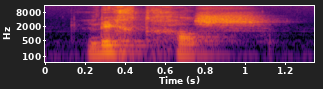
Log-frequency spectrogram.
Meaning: town gas, coal gas
- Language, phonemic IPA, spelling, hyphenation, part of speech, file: Dutch, /ˈlixt.xɑs/, lichtgas, licht‧gas, noun, Nl-lichtgas.ogg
